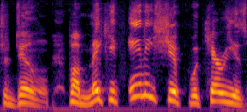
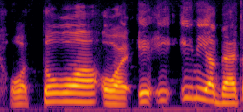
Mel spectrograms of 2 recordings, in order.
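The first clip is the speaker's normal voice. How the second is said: ordinary delivery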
